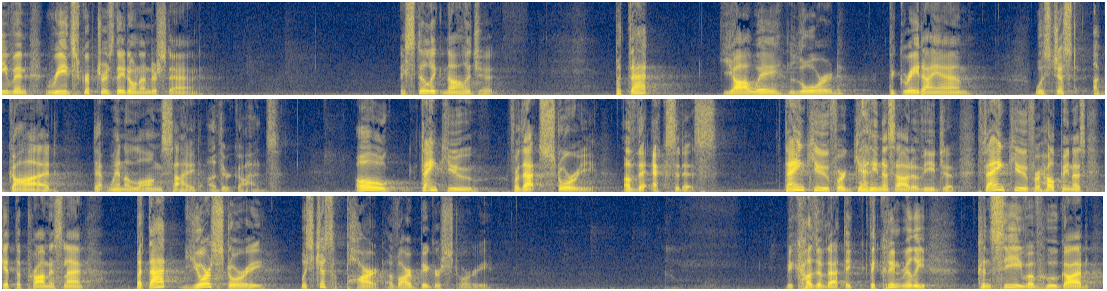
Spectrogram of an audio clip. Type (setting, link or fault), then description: setting, large echoing room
